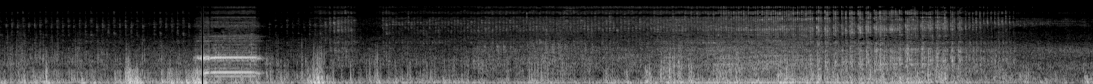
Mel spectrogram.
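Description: A vehicle running with a low rumble, and a short single horn toot about two seconds in.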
